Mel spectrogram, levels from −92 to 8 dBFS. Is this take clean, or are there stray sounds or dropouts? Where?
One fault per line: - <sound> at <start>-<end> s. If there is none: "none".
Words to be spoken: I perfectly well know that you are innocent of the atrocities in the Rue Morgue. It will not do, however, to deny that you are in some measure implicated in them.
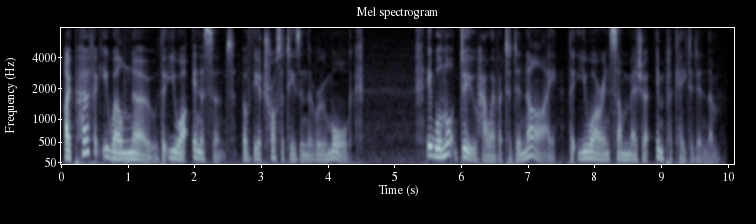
none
